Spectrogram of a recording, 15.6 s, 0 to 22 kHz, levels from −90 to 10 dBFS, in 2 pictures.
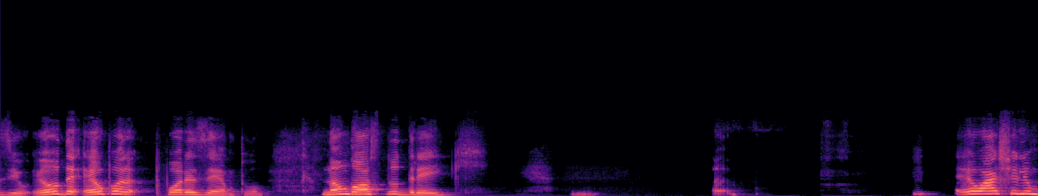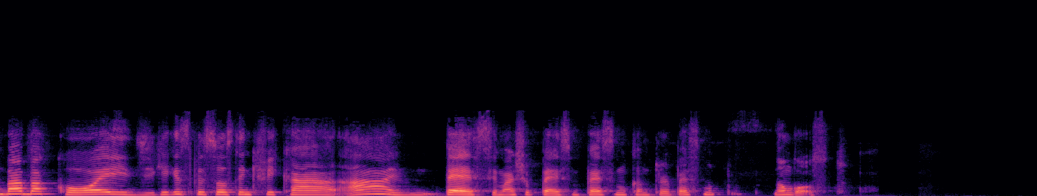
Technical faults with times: none

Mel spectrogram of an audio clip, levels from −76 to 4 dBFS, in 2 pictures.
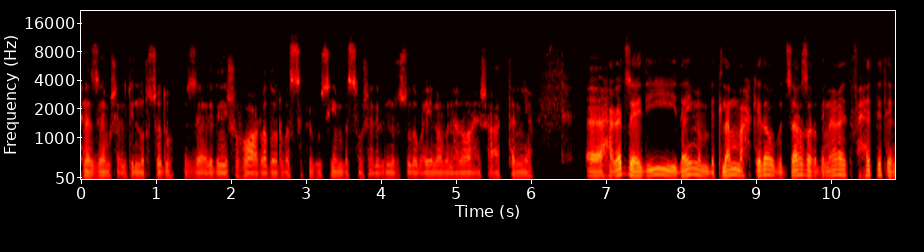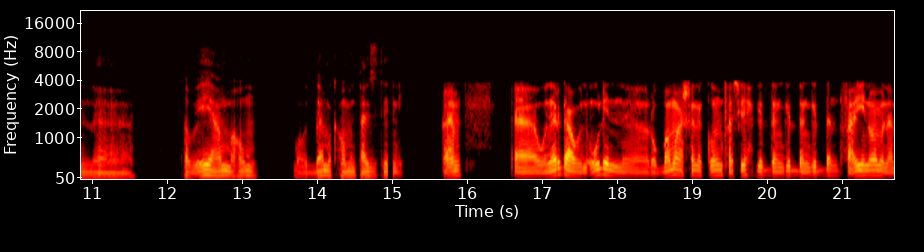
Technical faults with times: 14.92-21.70 input switched to a poorer device

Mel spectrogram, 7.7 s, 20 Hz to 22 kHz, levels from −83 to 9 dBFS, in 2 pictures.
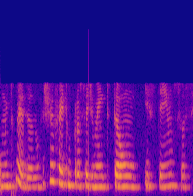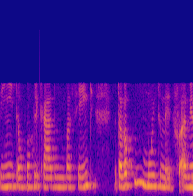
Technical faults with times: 1.75 dropped buffer (overrun)
4.64 dropped buffer (overrun)

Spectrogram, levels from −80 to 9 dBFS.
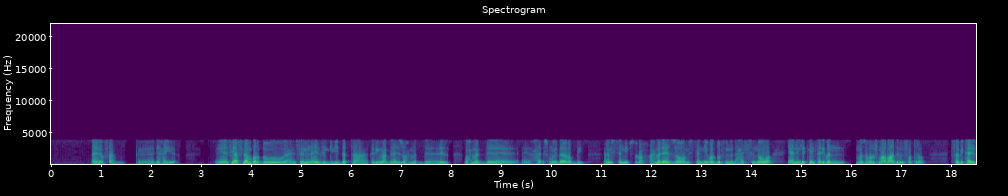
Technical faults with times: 0.00-18.50 Dialogic VOX ADPCM

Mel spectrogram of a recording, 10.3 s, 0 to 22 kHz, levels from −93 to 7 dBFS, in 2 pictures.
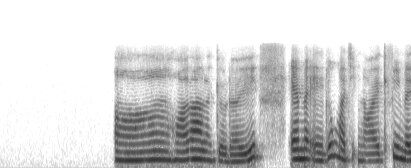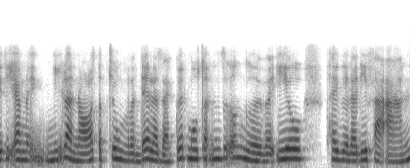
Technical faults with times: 0.00-10.27 AMR wideband (HD Voice) codec

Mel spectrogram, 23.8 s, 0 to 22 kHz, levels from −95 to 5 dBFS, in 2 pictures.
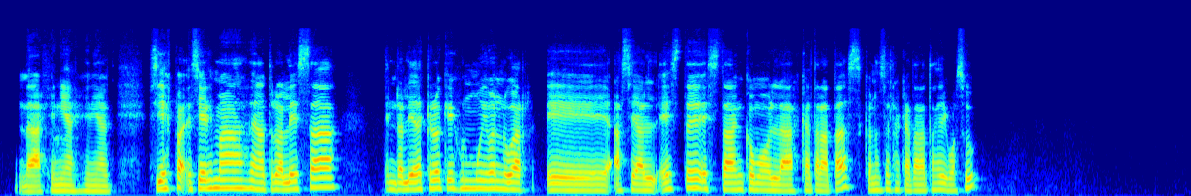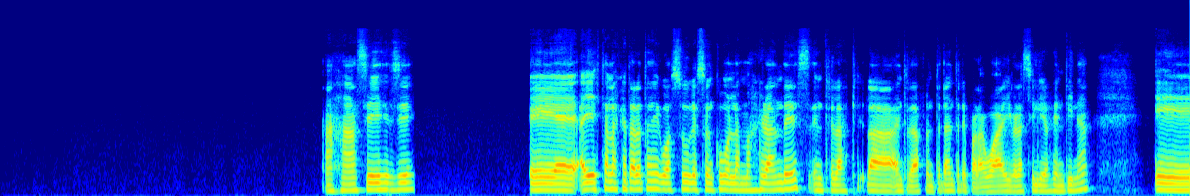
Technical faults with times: none

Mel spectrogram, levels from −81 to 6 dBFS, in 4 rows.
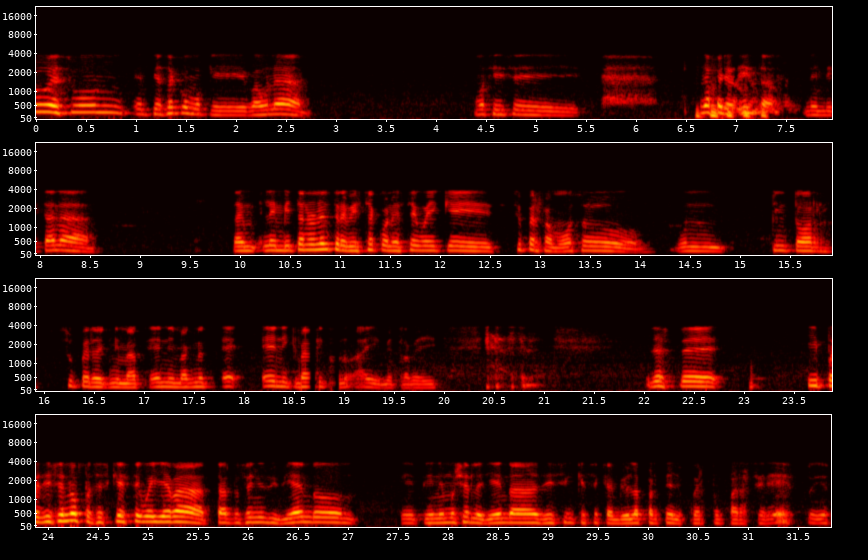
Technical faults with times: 7.00-7.04 speech suppressed in double talk
7.15-7.66 echo leak
18.56-18.96 packet loss with pitch repetition
19.96-20.40 echo leak
20.92-21.11 echo leak

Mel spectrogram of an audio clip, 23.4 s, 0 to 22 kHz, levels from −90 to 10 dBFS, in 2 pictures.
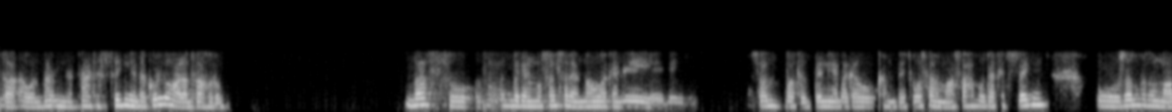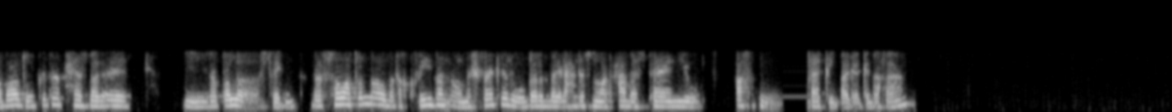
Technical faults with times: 0.00-23.44 G.729 codec
0.51-0.60 VoIP packet loss concealed by the speech codec
4.63-5.06 VoIP packet loss concealed by the speech codec
14.12-14.35 VoIP packet loss concealed by the speech codec
16.16-16.31 VoIP packet loss concealed by the speech codec
19.34-19.82 VoIP packet loss concealed by the speech codec

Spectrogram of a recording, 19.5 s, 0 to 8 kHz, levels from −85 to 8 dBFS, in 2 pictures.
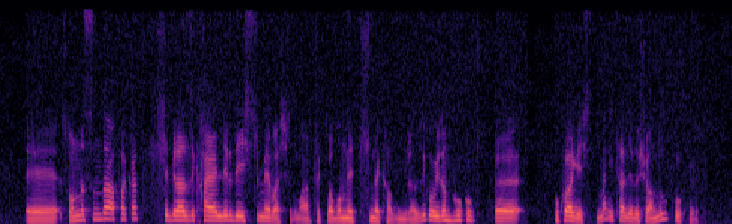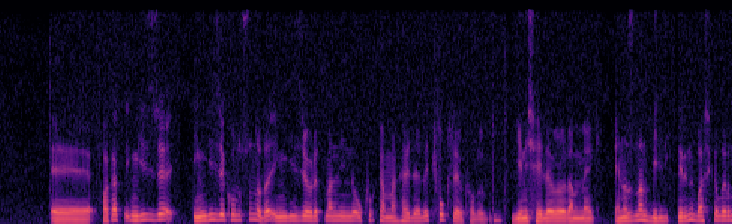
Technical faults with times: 0.00-19.52 channel delay (comb filtering)
0.00-0.34 comfort noise in place of the background
1.74-2.72 sound chopped by the voice detector
4.82-4.92 sound dropped by the voice detector
6.36-7.96 comfort noise in place of the background
9.32-10.44 comfort noise in place of the background
15.58-16.58 sound chopped by the voice detector
17.78-17.96 comfort noise in place of the background

